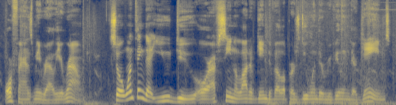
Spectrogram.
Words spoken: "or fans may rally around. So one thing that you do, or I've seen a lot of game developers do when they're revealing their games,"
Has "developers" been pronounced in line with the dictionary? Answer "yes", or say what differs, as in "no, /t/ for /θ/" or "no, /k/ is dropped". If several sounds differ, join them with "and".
yes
